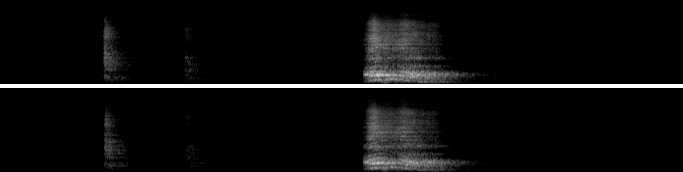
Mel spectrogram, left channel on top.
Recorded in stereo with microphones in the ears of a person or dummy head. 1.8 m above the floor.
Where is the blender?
20° right (ahead or behind), 0.9 m.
